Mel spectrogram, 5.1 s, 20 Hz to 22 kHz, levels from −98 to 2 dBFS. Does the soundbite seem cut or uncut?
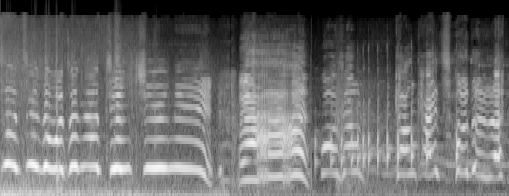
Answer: cut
